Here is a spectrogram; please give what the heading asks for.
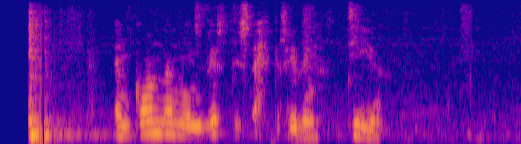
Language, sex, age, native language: Icelandic, other, 30-39, French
